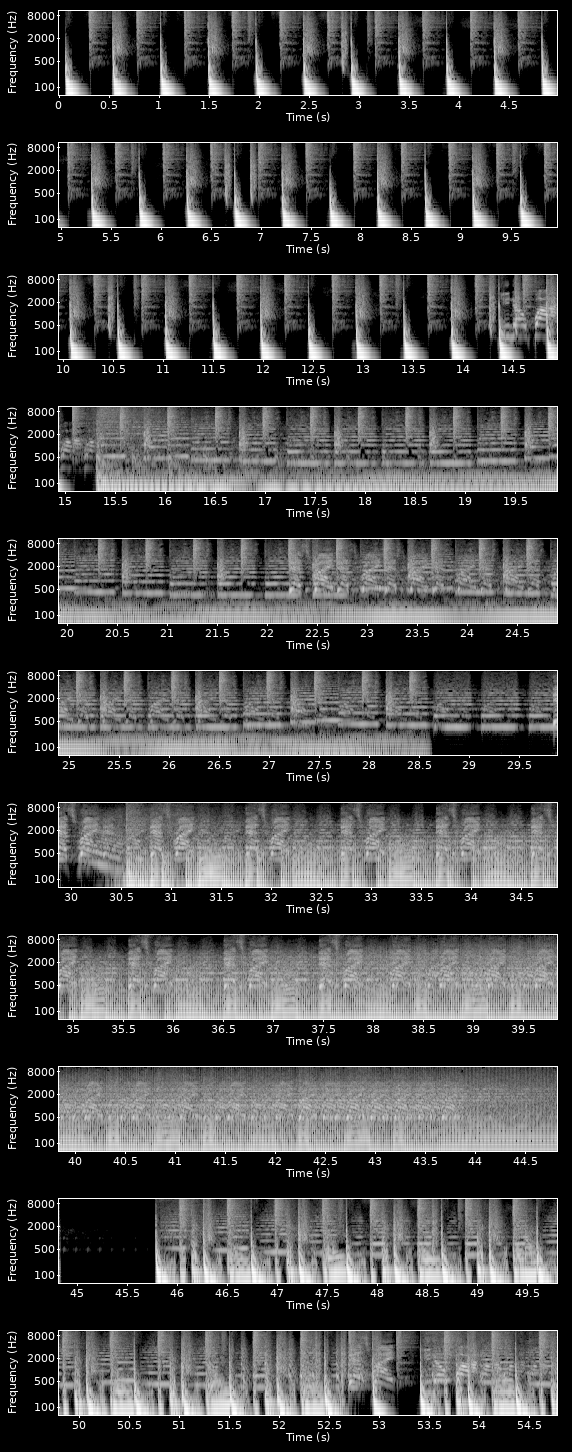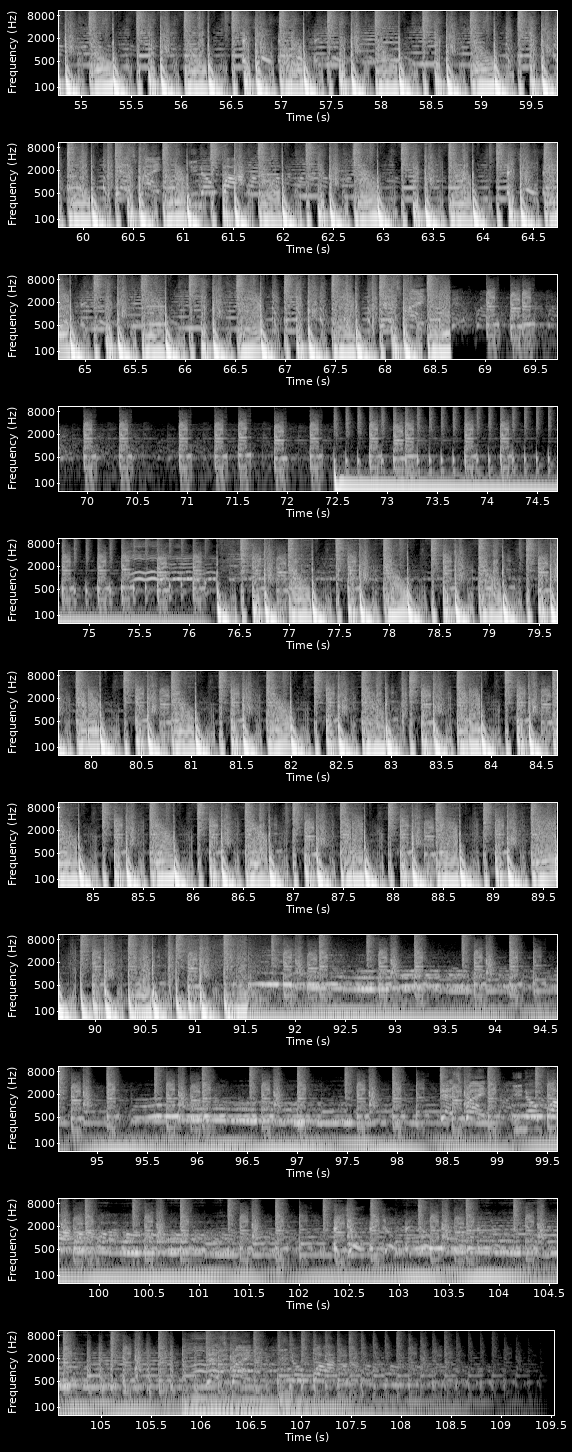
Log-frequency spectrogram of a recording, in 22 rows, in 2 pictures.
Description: Genres: AFROBEAT , DANCE , RE-DRUM
Clean BPM: 128 Time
